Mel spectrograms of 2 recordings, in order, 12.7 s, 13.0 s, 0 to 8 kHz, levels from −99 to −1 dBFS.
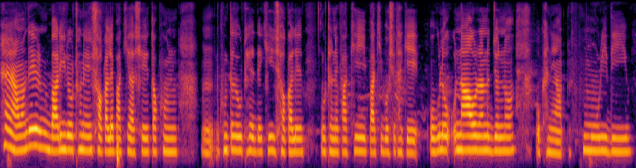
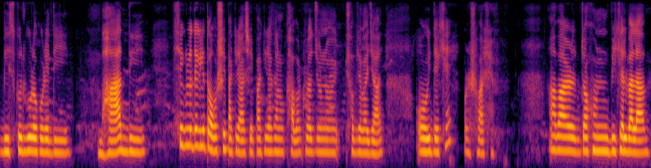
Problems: background sounds at intervals, background conversations at intervals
